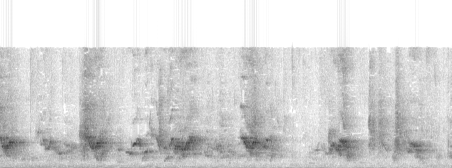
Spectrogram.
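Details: While parakeets eat lettuce, warbling chirps and squawks repeat about once a second, some notes sliding up and down.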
